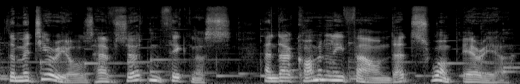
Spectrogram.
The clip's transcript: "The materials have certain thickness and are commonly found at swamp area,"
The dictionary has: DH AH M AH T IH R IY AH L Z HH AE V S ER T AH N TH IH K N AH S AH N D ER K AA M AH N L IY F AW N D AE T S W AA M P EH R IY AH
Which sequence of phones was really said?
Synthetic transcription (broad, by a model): DH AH M AH T IH R IY AH L Z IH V S ER T N TH IH K N AH S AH N ER K AA M AH N L IY F AW N D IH T S W AA M P EH R IY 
